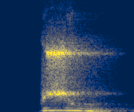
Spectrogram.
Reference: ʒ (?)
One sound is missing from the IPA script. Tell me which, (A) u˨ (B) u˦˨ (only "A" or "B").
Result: B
